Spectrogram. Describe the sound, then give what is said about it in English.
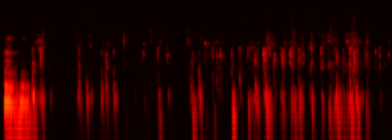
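A brief voice at the start, then a run of quick, irregular keyboard clicks, tapping in uneven bursts as someone types steadily on a computer keyboard for several seconds, commenting to people on YouTube. “While you're typing, I'll bring up a verse that did make me think about the lesson as well.”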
